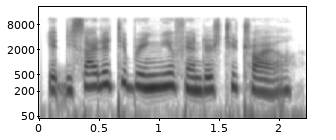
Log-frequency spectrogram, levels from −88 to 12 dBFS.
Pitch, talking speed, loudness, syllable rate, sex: 235 Hz, 215 wpm, -16 LUFS, 6.0 syllables/s, female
